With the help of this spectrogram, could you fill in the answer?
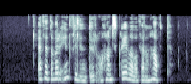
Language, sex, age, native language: Icelandic, female, 40-49, Icelandic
